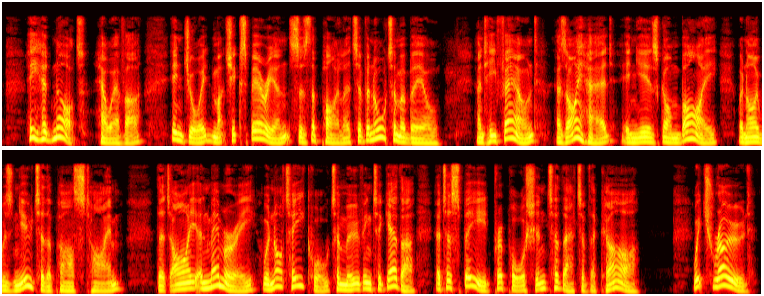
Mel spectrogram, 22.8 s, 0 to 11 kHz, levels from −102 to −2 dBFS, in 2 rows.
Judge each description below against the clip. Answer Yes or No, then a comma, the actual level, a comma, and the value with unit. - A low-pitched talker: Yes, low, 110 Hz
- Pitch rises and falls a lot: Yes, wide, 7.5 semitones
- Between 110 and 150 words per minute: Yes, slow, 135 wpm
